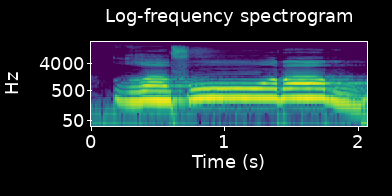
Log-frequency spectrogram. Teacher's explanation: Huruf ra dibunyikan secara tafkhim karena ra-nya berbaris di atas barisnya tanwin fathah. Maka cara bacanya ditebalkan, pangkal lidah dinaikkan.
